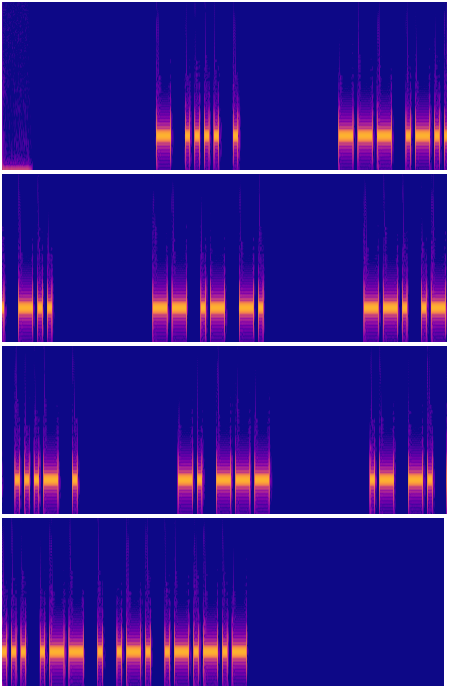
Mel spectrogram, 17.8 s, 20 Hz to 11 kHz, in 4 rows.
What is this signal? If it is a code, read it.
Morse code, heard as a keyed tone, about 25 wpm, 700 Hz. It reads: THE OLD MAN GAVE NO ANSWER.
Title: 3x Word-Spacing - Sentences from Top 500 Words - 25wpm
